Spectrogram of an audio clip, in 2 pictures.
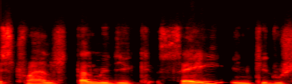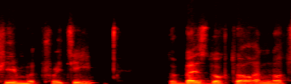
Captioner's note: hebrew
